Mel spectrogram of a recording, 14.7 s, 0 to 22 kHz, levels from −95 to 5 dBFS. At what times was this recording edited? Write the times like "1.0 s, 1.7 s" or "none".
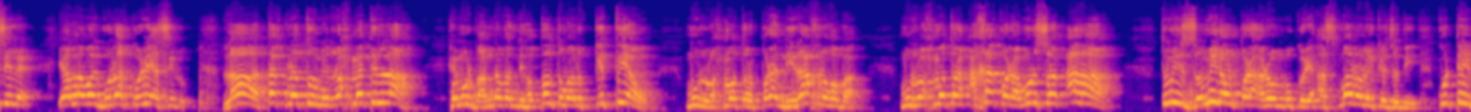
2.1 s

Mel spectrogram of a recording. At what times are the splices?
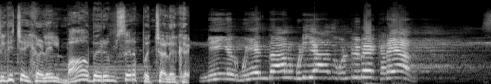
2.0 s

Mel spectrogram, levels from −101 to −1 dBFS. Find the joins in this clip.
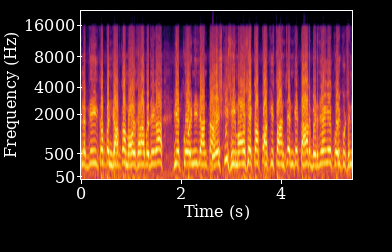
2.5 s

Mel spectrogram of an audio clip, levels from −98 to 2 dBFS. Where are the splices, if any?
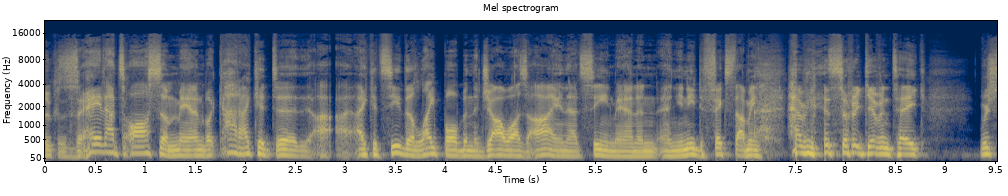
none

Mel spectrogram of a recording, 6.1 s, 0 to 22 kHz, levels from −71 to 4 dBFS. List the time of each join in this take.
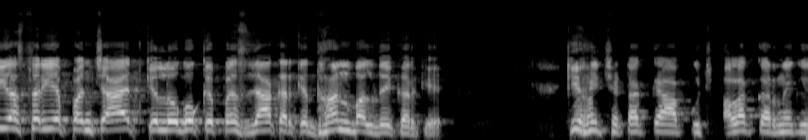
4.4 s

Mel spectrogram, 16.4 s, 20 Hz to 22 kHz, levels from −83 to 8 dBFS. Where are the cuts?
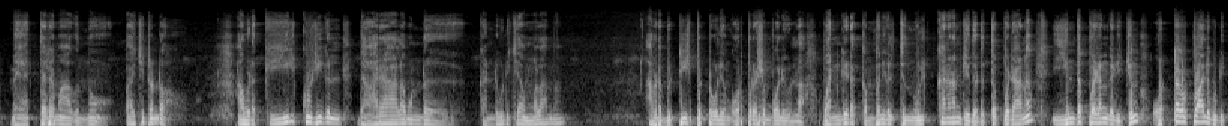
none

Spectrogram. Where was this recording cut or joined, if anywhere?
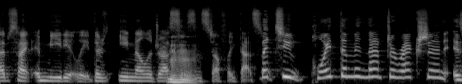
2.5 s

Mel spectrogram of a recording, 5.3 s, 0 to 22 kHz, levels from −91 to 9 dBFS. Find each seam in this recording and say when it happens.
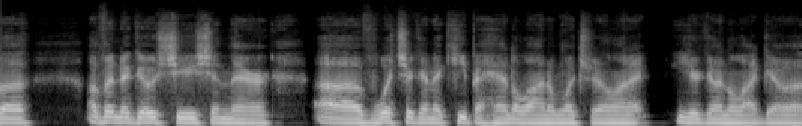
none

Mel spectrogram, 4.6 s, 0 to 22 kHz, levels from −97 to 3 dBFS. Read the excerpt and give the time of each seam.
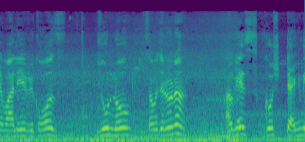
3.6 s

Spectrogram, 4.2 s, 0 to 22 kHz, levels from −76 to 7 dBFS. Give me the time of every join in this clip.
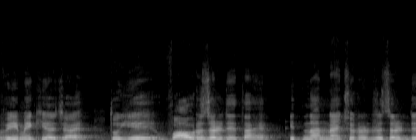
0.9 s, 2.7 s

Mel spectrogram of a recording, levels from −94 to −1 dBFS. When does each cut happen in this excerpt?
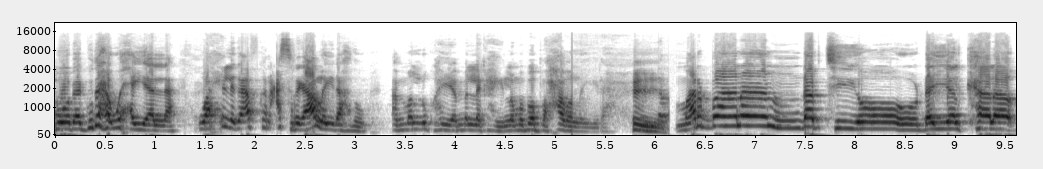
1.3 s, 6.0 s

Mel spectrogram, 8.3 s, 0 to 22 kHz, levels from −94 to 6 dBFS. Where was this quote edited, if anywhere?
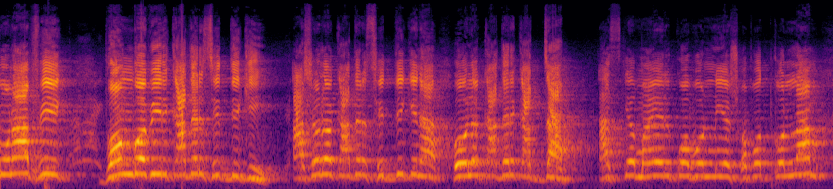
2.8 s, 5.8 s

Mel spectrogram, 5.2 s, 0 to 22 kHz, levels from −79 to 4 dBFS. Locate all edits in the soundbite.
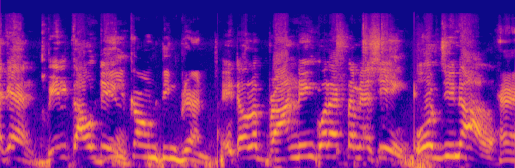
2.2 s, 4.1 s

